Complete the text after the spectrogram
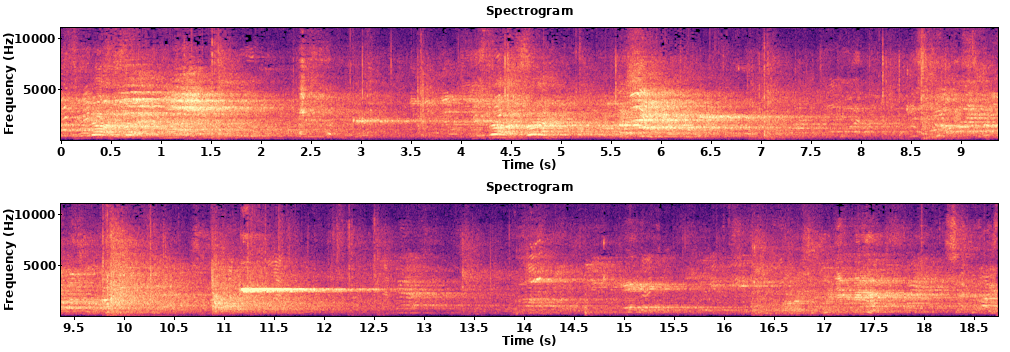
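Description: A ball thuds on a wooden floor.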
